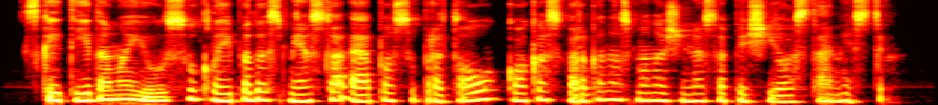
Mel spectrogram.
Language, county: Lithuanian, Klaipėda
